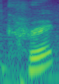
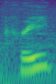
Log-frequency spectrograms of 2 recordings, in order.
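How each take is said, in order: First: The vowel is short, rhyming with 'stick'. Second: The vowel is long, rhyming with 'seek'. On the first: "Do you guys say crick?" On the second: "Instead of creek"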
